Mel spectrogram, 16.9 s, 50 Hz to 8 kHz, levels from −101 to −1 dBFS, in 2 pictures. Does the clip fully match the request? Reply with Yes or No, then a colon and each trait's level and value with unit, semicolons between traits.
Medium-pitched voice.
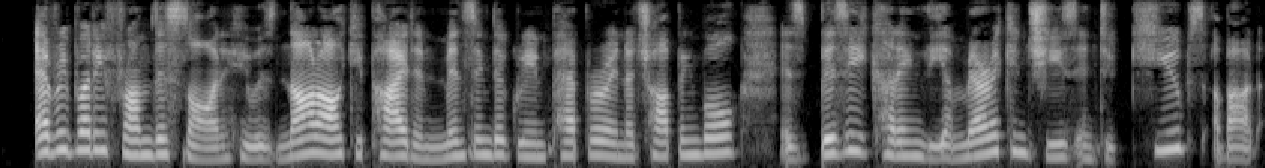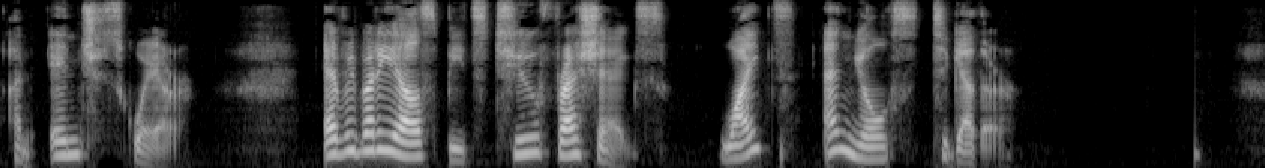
No: high, 220 Hz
